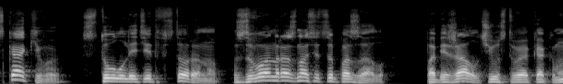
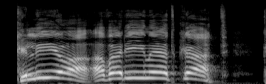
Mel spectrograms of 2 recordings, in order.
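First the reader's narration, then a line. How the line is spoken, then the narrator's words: Shout. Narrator (Russian): крикнул я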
